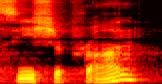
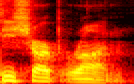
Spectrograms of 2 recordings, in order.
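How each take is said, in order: First: The name runs together as one word, chaperon. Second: The name splits into sharp and Ron. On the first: The speaker calls it wrong. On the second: The speaker calls it right.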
